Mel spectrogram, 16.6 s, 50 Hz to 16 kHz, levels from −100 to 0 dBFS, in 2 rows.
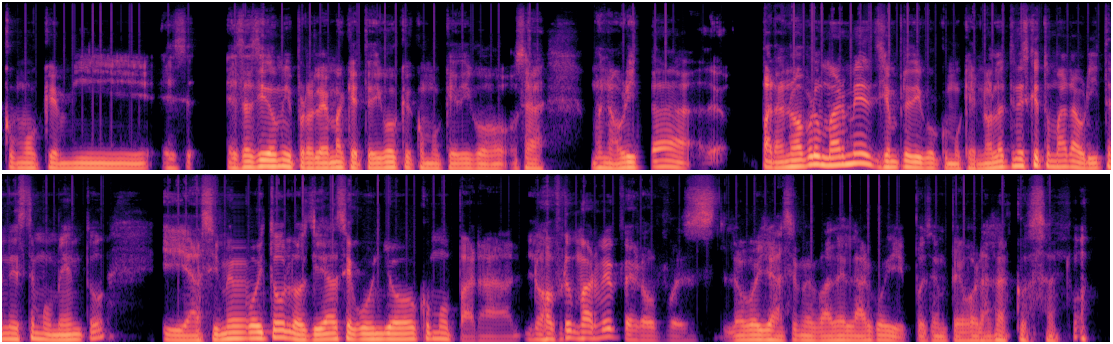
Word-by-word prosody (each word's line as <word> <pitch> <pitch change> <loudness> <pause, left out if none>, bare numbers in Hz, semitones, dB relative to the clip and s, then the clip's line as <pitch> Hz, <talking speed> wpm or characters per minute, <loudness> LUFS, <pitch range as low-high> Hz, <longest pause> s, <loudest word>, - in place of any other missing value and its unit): como 105 -2 -3
que 110 -1 -2
mi 100 -1 -1
es-ese 100 +3 -6
ha - - +5
sido 135 +1 +7
mi 135 - +5
problema, 110 +1 +2
que - - 0
te 105 - -3
digo 110 +2 +4
que 110 0 -5
como 100 -2 -3
que 100 +1 -3
digo, 95 -2 -2
o 95 - -14
sea, 95 -1 -4 0.3
bueno, 105 -1 -2
ahorita 115 +1 0 0.5
para 115 -1 +1
no 135 - +5
abrumarme 180 +5 +5
siempre 125 -2 0
digo 105 -4 +3
como 95 0 -3
que 95 -2 -5
no 100 +2 0
la 120 +3 +3
tienes 145 +3 +1
que - - +4
tomar 130 -1 -1
ahorita 105 +1 -1
en 125 - 0
este 120 +3 -1
momento 115 - 0 0.4
y 105 -3 -2
así 100 +3 -2
me 130 +3 +4
voy 135 0 +4
todos 155 +2 +2
los 110 -4 +3
días, 120 +2 +3
según 120 -1 +2
yo, 120 0 +3
como 130 -3 -3
para 90 0 -12
no 110 -1 -7
abrumarme 140 +6 -2
pero 100 - -8
pues, 90 +3 -10
luego 100 +3 -2
ya 105 -3 0
se 105 - -8
me 100 -1 -2
va 95 +1 -4
de 100 - -1
largo 100 +1 -3
y 85 -5 -4
pues, - - -11
empeora 90 0 -5
la 95 -1 -3
cosa, - - -8
¿no? - - -10
105 Hz, 225 wpm, -25 LUFS, 100-125 Hz, 0.5 s, sido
